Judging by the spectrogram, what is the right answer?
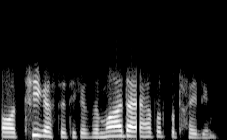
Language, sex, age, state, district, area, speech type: Assamese, female, 18-30, Assam, Morigaon, rural, conversation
